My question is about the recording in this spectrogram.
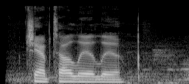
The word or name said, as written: CHAMP TAULEALEA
